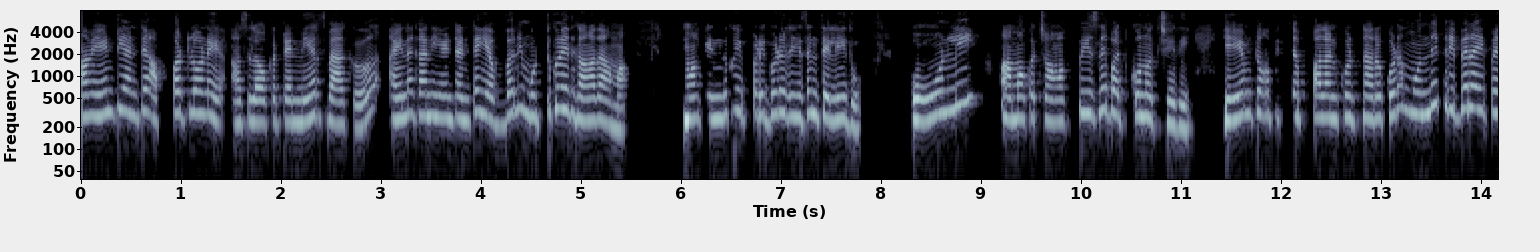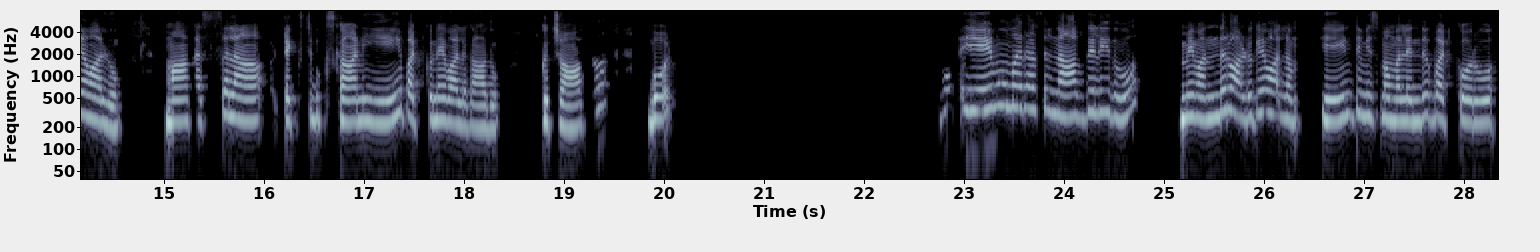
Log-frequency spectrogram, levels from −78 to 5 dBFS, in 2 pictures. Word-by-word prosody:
ఆమె 280 Hz, +1 st, +3 dB
ఏంటి 320 Hz, +3 st, -2 dB
అంటే 305 Hz, +2 st, -2 dB
అప్పట్లోనే 310 Hz, -2 st, 0 dB, 0.2 s
అసలా 235 Hz, +1 st, +1 dB
ఒక 240 Hz, -, -6 dB
10 235 Hz, -1 st, +1 dB
ఇయర్స్ 275 Hz, 0 st, -3 dB
బ్యాకు 220 Hz, -3 st, +1 dB, 0.3 s
అయినా 265 Hz, +4 st, +2 dB
కానీ 285 Hz, 0 st, +2 dB
ఏంటంటే, 260 Hz, +2 st, 0 dB, 0.2 s
ఎవ్వరిని 285 Hz, +10 st, -3 dB
ముట్టుకునేది 320 Hz, +3 st, 0 dB
కాదు 250 Hz, +1 st, +3 dB
ఆమ. 195 Hz, -4 st, -1 dB, 0.7 s
మాకెందుకో 260 Hz, +4 st, -1 dB
ఇప్పటికి 285 Hz, -2 st, -4 dB
కూడా 310 Hz, +1 st, 0 dB
రీజన్ 290 Hz, +3 st, -1 dB
తెలీదు. 250 Hz, -5 st, 0 dB, 0.6 s
ఓన్లీ 315 Hz, -, +1 dB, 0.4 s
ఆమోక 260 Hz, +1 st, +2 dB
చాక్‌పీస్‌నే 245 Hz, +8 st, -1 dB
పట్టుకొనొచ్చేది. 255 Hz, -8 st, -1 dB, 0.5 s
ఏం 270 Hz, +3 st, +2 dB
టాపిక్ 290 Hz, -2 st, -7 dB
చెప్పాలనుకుంటున్నారో 270 Hz, -1 st, 0 dB
కూడా 310 Hz, +6 st, -1 dB
ముందే 305 Hz, +6 st, +1 dB
ప్రిపేర్ 360 Hz, +1 st, +2 dB
అయిపోయేవాళ్ళు. 265 Hz, -, +1 dB, 0.6 s
మాకస్సలా 245 Hz, +3 st, +1 dB, 0.4 s
టెక్స్ట్ 245 Hz, +3 st, -2 dB
బుక్స్ 240 Hz, -1 st, -13 dB
కానీ, 240 Hz, +1 st, +2 dB, 0.2 s
ఏయి 275 Hz, +7 st, 0 dB
పట్టుకునేవాళ్ళు 245 Hz, -5 st, 0 dB
కాదు. 195 Hz, -1 st, -1 dB, 0.4 s
ఒక 240 Hz, -, +4 dB
చాకు, 205 Hz, -, +1 dB, 0.5 s
బోర్డ్ 260 Hz, +1 st, 0 dB, 2.7 s
బో -, -, -9 dB, 0.4 s
ఏమో 370 Hz, +3 st, +2 dB
మరసలు 350 Hz, -3 st, -2 dB
నాకు 275 Hz, 0 st, +2 dB
తెలీదు. 315 Hz, -5 st, -1 dB, 0.6 s
మేమందరం 270 Hz, +5 st, +2 dB
అడిగేవాళ్ళం 275 Hz, -2 st, 0 dB, 0.4 s
ఏంటి 270 Hz, +5 st, 0 dB
మిస్ 275 Hz, -1 st, -4 dB
మమ్మలనేందుకు 245 Hz, +1 st, +1 dB
పట్టుకోరు? 230 Hz, 0 st, +1 dB
265 Hz, 110 wpm, -23 LUFS, 245-300 Hz, 2.7 s, ఒక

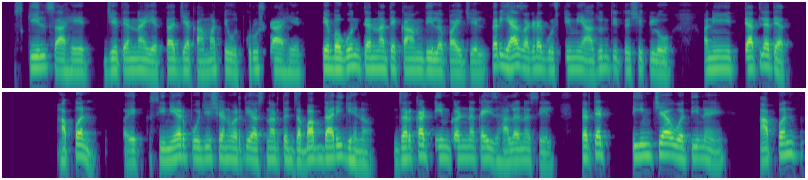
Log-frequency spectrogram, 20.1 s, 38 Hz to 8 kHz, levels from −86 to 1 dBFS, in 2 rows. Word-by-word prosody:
Skills 135 Hz, +1 st, -3 dB
आहेत, 110 Hz, -1 st, 0 dB, 0.3 s
जे 120 Hz, +2 st, -1 dB
त्यांना 120 Hz, 0 st, 0 dB
येतात. 105 Hz, +1 st, 0 dB
ज्या 115 Hz, -1 st, -1 dB
कामात 105 Hz, +2 st, -4 dB
ते -, -, -3 dB
उत्कृष्ट 120 Hz, +4 st, -8 dB
आहेत, 105 Hz, -2 st, 0 dB, 0.3 s
ते 135 Hz, -, +6 dB
बघून 135 Hz, +4 st, +3 dB
त्यांना 130 Hz, -1 st, +2 dB
ते 130 Hz, -, +2 dB
काम 120 Hz, -2 st, 0 dB
दिलं 115 Hz, -1 st, -1 dB
पाहिजे. 100 Hz, 0 st, -2 dB
तर 150 Hz, +1 st, +4 dB
ह्या 140 Hz, 0 st, +6 dB
सगळ्या 130 Hz, -1 st, +1 dB
गोष्टी 120 Hz, +1 st, -7 dB
मी 125 Hz, 0 st, -4 dB
अजून 130 Hz, +5 st, -5 dB
तिथं 120 Hz, -2 st, -7 dB
शिकलो. 110 Hz, -4 st, -4 dB, 0.5 s
आणि 125 Hz, +1 st, -2 dB, 0.2 s
त्यातल्या 135 Hz, +3 st, +6 dB
त्यात, -, -, +3 dB, 1.0 s
आपण -, -, +4 dB, 0.5 s
एक 105 Hz, 0 st, -4 dB
सीनियर 125 Hz, +4 st, +2 dB
पोझिशनवरती 130 Hz, 0 st, -2 dB
असणार, 125 Hz, +1 st, 0 dB
तर -, -, +1 dB
जबाबदारी 130 Hz, +5 st, +5 dB
घेणं. 110 Hz, -, -5 dB, 0.4 s
जर 130 Hz, +1 st, +4 dB
का 155 Hz, -, +9 dB
टीमकडून 135 Hz, -2 st, -2 dB
काही 130 Hz, -1 st, +2 dB
झालं 110 Hz, +1 st, -2 dB
नसेल, 110 Hz, -6 st, -7 dB, 0.4 s
तर 140 Hz, -, +7 dB
त्या 170 Hz, -, +7 dB, 0.4 s
टीमच्या 155 Hz, +3 st, +5 dB
वतीने 135 Hz, -5 st, -1 dB, 0.6 s
आपण 165 Hz, +2 st, +1 dB
125 Hz, 140 wpm, -23 LUFS, 115-135 Hz, 1.0 s, का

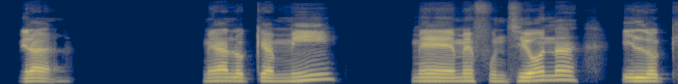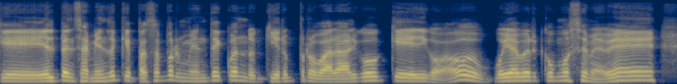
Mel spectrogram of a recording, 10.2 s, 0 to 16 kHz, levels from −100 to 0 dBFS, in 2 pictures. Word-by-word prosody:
Mira, 145 Hz, 0 st, +1 dB, 1.0 s
mira, 155 Hz, +2 st, +3 dB
lo 155 Hz, 0 st, -2 dB
que 155 Hz, -, +2 dB
a 145 Hz, -, +2 dB
mí 195 Hz, +10 st, 0 dB, 0.5 s
me 150 Hz, -1 st, +5 dB
me 155 Hz, +1 st, +2 dB
funciona, 170 Hz, +7 st, +2 dB, 0.3 s
y 150 Hz, -, 0 dB
lo 150 Hz, -2 st, +3 dB
que 140 Hz, -1 st, +1 dB
el 150 Hz, -, +3 dB
pensamiento 155 Hz, 0 st, 0 dB
que 180 Hz, -2 st, -3 dB
pasa 140 Hz, +6 st, -4 dB
por 200 Hz, +1 st, -4 dB
mi 150 Hz, -, -11 dB
mente 140 Hz, +7 st, -5 dB
cuando 170 Hz, -8 st, -4 dB
quiero 140 Hz, +2 st, -4 dB
probar 130 Hz, -5 st, -1 dB
algo, 160 Hz, +7 st, -1 dB
que 155 Hz, -4 st, +1 dB
digo: 140 Hz, -2 st, -2 dB
"Oh, 190 Hz, -8 st, -1 dB
voy 150 Hz, +4 st, +2 dB
a 165 Hz, -, +3 dB
ver 170 Hz, 0 st, 0 dB
cómo 170 Hz, +2 st, -4 dB
se 175 Hz, +1 st, -4 dB
me -, -, -4 dB
ve, 185 Hz, +4 st, +1 dB
155 Hz, 195 wpm, -24 LUFS, 145-175 Hz, 1.0 s, me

